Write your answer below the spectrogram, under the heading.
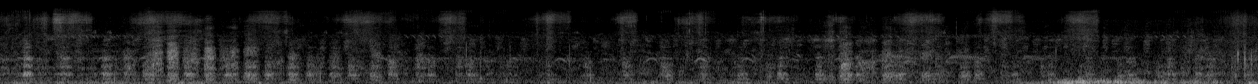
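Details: Quick, steady breathy huffs, about two and a half a second, from a Golden Retriever, Kohaku or Ibuki, as the pair are groomed with a comb beside a rice field on a warmer day; faint insect and frog calls underneath.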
